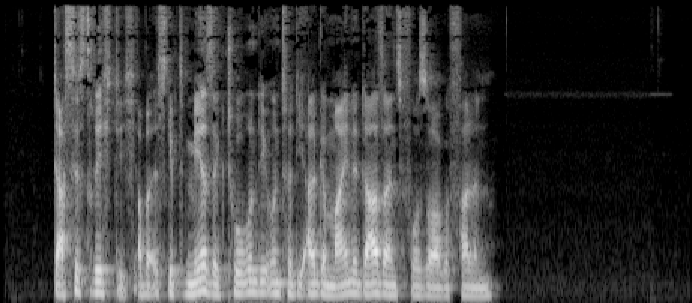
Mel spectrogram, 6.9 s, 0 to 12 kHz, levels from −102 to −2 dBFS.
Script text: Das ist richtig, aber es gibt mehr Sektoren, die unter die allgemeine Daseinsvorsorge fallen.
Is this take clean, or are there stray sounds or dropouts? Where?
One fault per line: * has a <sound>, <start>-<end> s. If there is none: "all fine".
all fine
